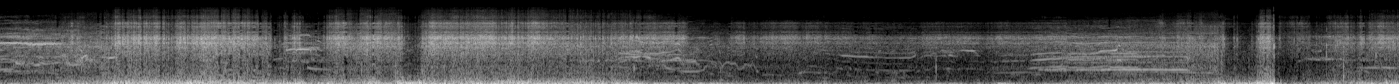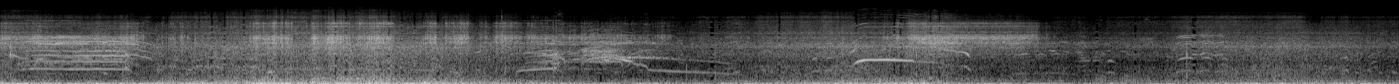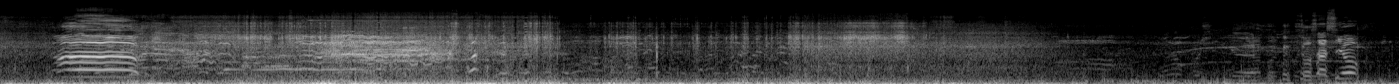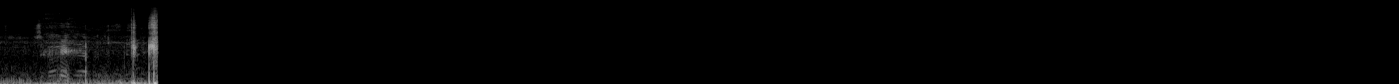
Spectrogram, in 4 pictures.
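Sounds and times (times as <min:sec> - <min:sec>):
roller coaster rumbling on track: 0:00.0 - 0:43.4
wind rushing over camera: 0:00.0 - 0:43.6
riders yelling: 0:05.8 - 0:12.3, 0:12.9 - 0:16.8, 0:18.9 - 0:24.7, 0:28.4 - 0:34.3.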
